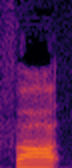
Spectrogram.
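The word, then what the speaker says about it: 髮: In Cantonese, hair, fa, has the same pronunciation as fa, which means to become wealthy.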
